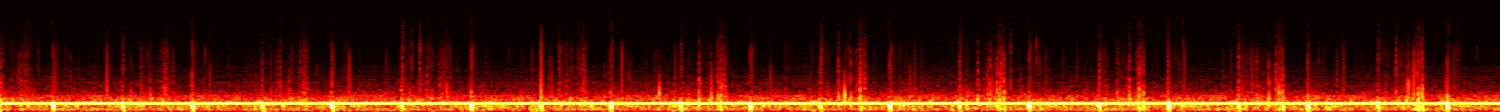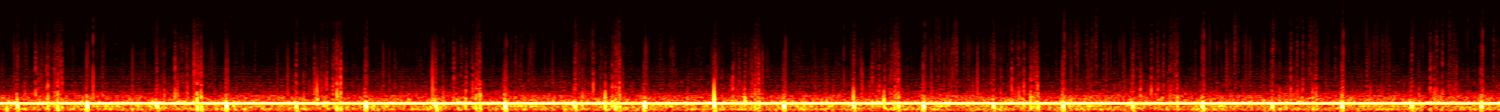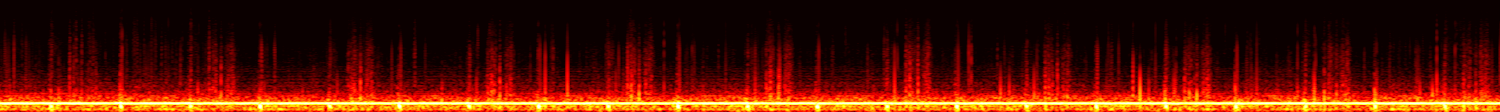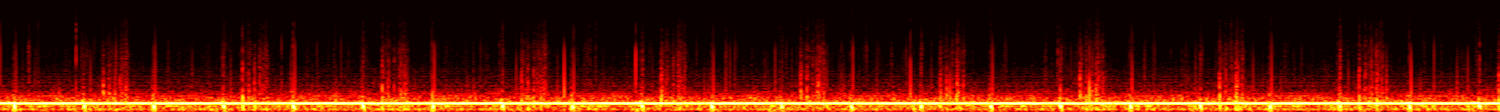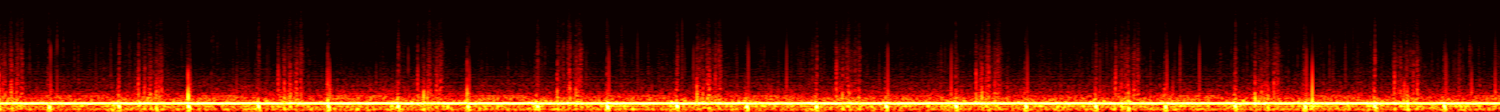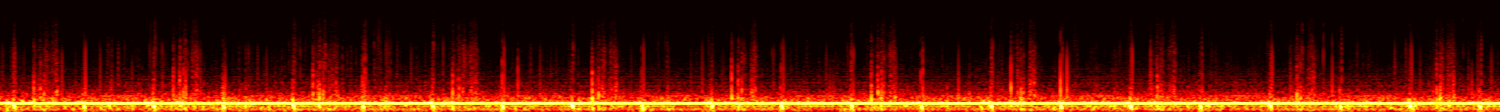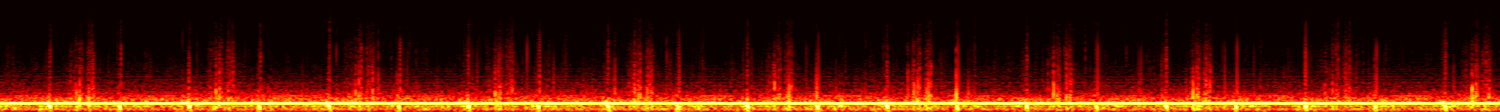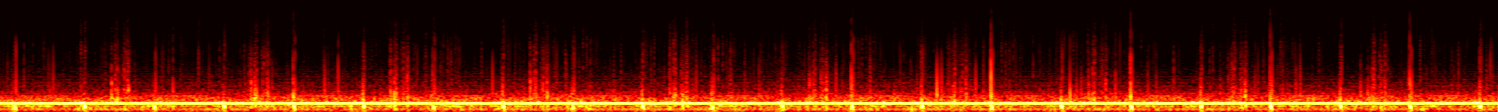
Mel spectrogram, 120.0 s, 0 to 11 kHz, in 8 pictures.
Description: MACHINE NOISE, January 14, 1966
